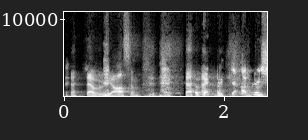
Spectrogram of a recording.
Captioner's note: both laughing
